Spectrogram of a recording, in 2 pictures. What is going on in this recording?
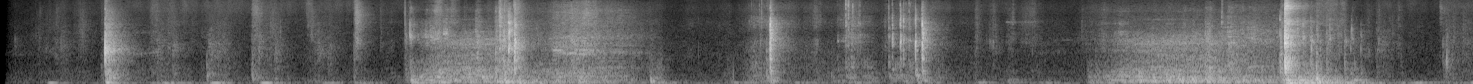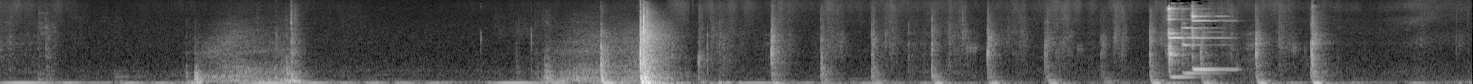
I walked to the wardrobe, opened the sliding door, moved the hangers, and closed it again. Then I opened a drawer and closed it. After that I walked away and during the scene an Instagram notification could be heard.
